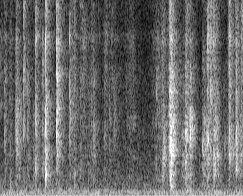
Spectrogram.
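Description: Faint, irregular clicking and crackling from fingers pinching and rolling black soft clay into small balls, with the loudest cluster of clicks near the end.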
